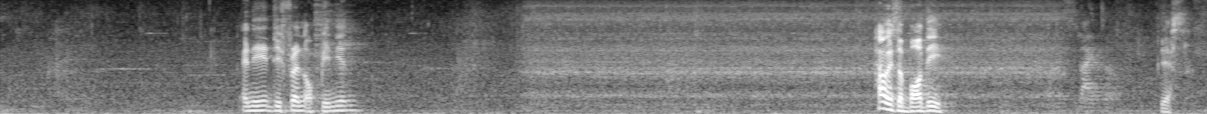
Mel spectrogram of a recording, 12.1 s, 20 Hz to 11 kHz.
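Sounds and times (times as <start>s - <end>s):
faint mechanical hum: 0.0s - 12.0s.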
